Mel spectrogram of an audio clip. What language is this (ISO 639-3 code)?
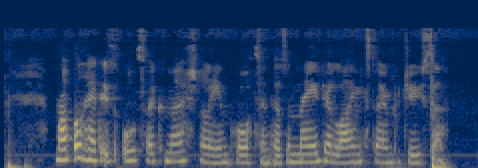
eng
